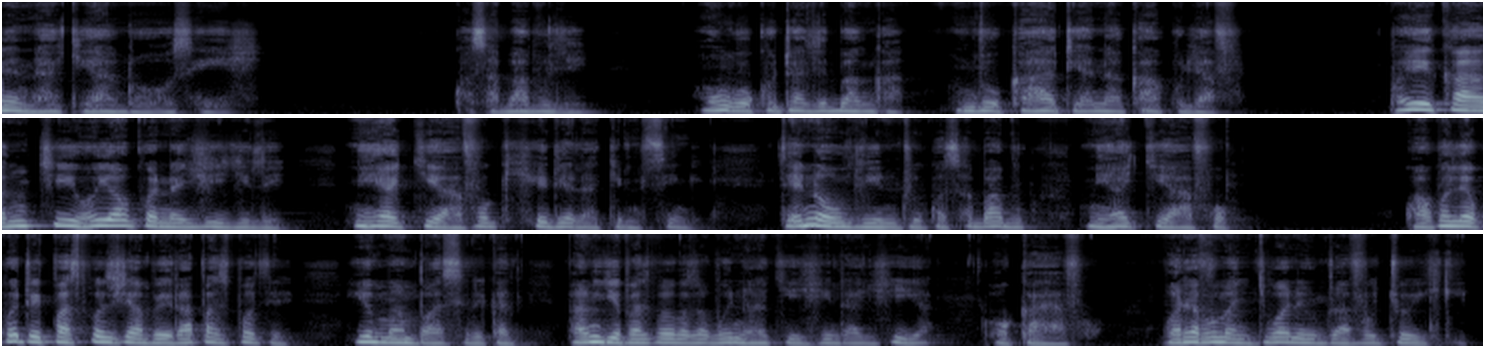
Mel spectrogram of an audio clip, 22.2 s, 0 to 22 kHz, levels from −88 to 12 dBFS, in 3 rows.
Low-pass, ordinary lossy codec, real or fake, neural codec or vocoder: none; none; real; none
